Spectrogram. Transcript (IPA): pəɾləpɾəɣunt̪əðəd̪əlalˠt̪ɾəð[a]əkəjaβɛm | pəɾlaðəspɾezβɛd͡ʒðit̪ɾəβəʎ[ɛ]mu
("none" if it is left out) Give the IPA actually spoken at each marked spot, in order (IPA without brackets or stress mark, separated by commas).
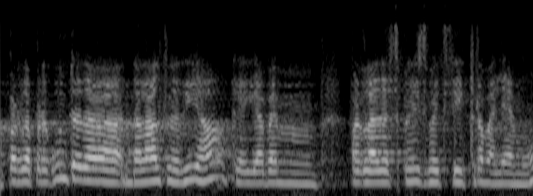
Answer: i, ɛ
